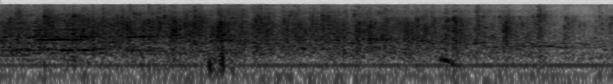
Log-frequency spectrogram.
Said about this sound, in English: Let's clap our hands to him and give him praise.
